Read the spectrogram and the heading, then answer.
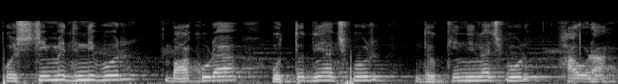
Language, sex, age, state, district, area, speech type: Bengali, male, 30-45, West Bengal, Bankura, urban, spontaneous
